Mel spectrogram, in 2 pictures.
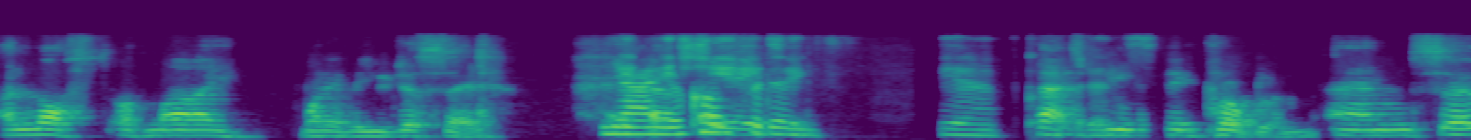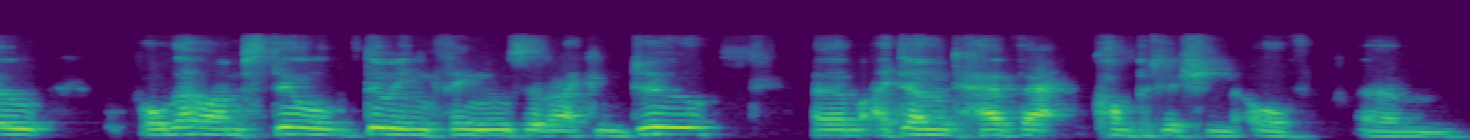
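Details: Adult man with aphasia after two strokes, with trouble naming things and starting conversations, and numbers coming out back to front; real patient speech; aphasia.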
